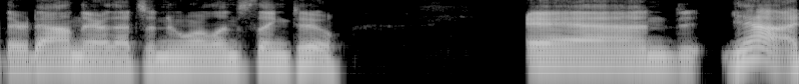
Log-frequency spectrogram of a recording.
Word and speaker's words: New Orleans: is New Orleans although they say new New Orleans and you don't say it like that they get mad at you it's New Orleans and don't say nin no New Orleans that's yeah there you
